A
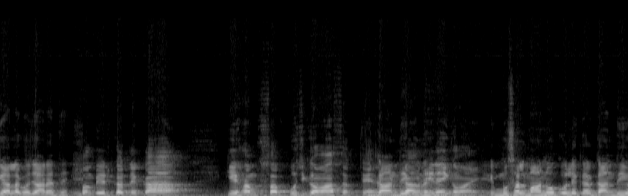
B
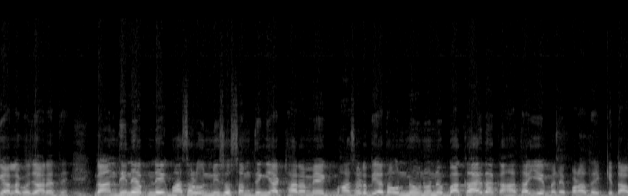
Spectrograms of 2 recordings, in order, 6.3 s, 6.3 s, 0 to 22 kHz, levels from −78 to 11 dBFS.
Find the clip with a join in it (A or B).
A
